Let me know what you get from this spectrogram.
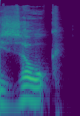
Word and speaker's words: Zok: But Walter and Judy Zok, Z-O-K. I pronounced it right.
